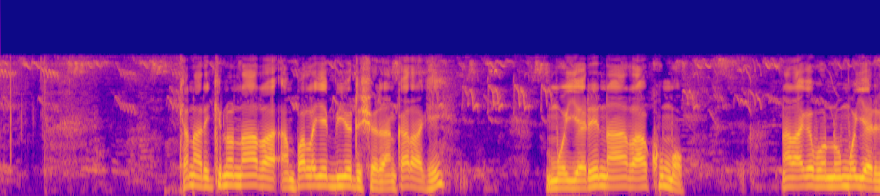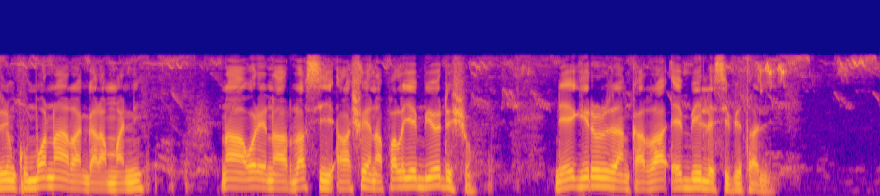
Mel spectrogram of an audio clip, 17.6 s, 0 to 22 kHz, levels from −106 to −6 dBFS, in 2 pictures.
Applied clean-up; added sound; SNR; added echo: none; none; none; none.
